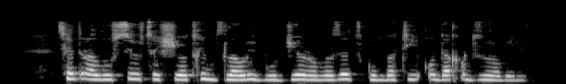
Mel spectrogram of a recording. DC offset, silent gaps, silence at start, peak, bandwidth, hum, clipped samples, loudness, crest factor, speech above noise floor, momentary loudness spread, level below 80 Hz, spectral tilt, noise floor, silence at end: under 0.1%; none; 0.6 s; 0 dBFS; 8 kHz; none; under 0.1%; -15 LUFS; 14 dB; 39 dB; 7 LU; -64 dBFS; -5 dB/octave; -53 dBFS; 0.45 s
